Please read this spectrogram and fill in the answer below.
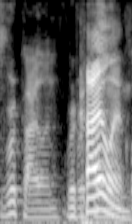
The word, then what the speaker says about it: VerKuilen: Did I pronounce it right? Close. – Verkuylen. – Close. Damn enough.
